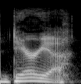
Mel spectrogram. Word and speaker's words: Daria: So, uh, that's the Daria, and it is pronounced Daria, like I dare you to.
